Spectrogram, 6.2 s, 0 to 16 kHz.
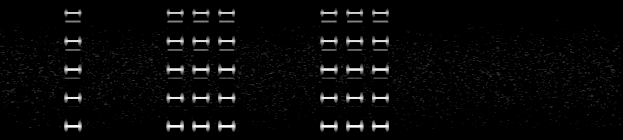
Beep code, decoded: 1-3-3

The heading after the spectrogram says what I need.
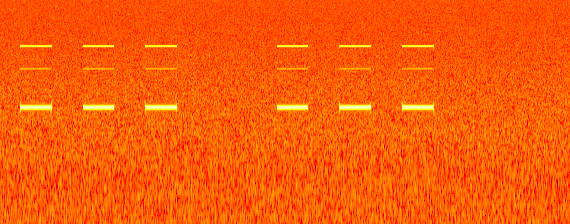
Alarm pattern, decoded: temporal three

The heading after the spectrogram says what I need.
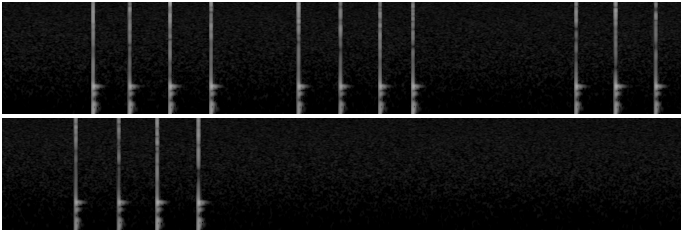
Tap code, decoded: TO

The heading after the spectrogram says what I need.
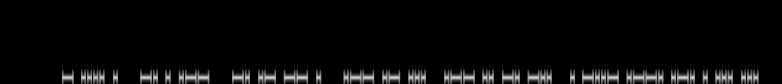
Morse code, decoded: THE NEW NAME WAS WIND EXPRESS

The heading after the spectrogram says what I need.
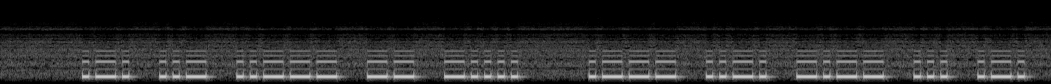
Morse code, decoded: RU2M6 JFYSR

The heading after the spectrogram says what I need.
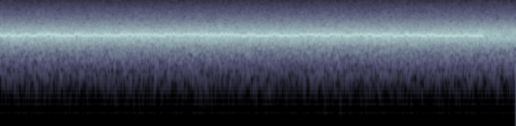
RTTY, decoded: … EN QUINTI I NA LARA IRAN A SANT MORI.

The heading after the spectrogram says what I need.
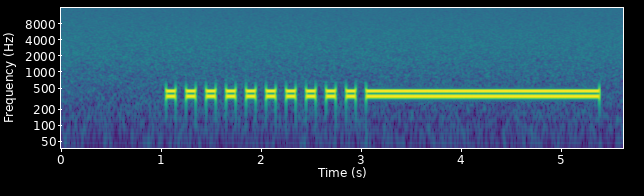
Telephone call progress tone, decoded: stutter dial tone

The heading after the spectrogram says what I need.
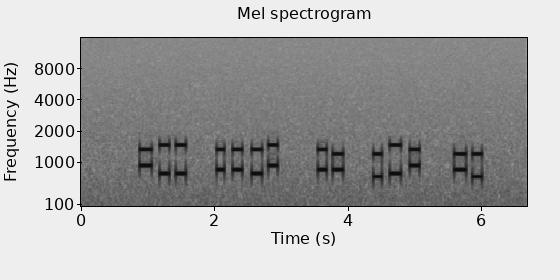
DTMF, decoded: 066 885# 87 160 71

